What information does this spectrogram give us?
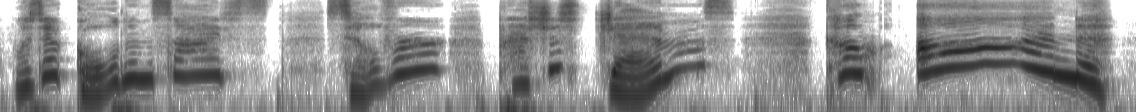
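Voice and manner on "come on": very high, loud urgent call; high loud girl's shout. A narrator's reading. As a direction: shout from the treehouse. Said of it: "Annie was shouting".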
